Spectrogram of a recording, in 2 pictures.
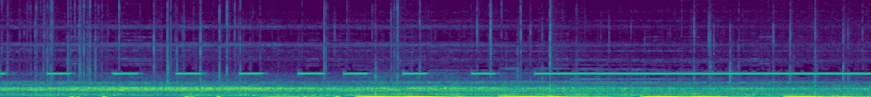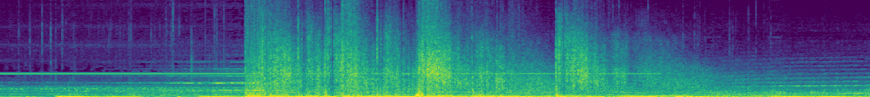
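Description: Electronic bomb-timer beep, about two beeps a second and quickening, that turns into one steady tone; about eleven seconds in, a loud explosion cuts in and goes on for about four seconds. A suspense music score with a pulsing bass plays underneath throughout.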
